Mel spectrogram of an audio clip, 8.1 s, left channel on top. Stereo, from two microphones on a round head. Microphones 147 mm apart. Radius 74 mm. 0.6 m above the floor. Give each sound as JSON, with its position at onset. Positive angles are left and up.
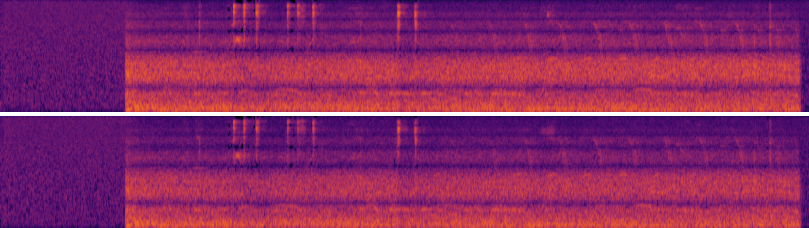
{"t": 1.2, "sound": "a bird", "side_deg": 20}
